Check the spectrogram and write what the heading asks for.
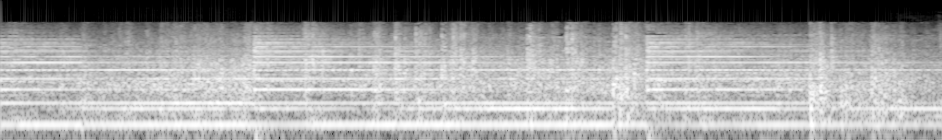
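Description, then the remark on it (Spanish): A clock tower bell strikes midnight in slow, evenly spaced tolls, each ringing out and lingering over a steady droning hum, with no voices present. “allí están sonando campanadas y ella sigue diciendo que son los cuartos”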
